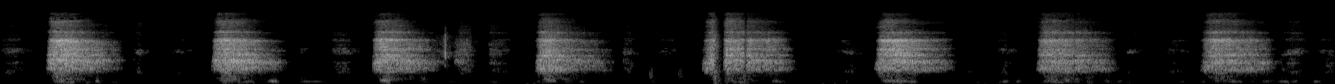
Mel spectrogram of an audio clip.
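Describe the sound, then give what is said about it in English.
Eight forceful breathing exhales during a breathwork exercise, evenly spaced about every second and a half to two seconds, each a loud breathy rush, with faint inhalations between them and no talking. “Breathe in, receive in the air. Nice, powerful exhales.”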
